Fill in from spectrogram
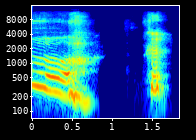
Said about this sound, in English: Ooh, sorry, not my yawn.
